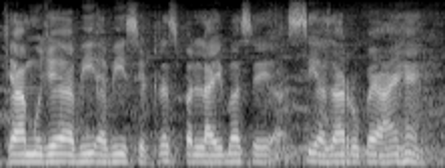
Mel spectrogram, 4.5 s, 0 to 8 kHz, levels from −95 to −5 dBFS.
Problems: constant background noise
